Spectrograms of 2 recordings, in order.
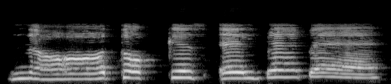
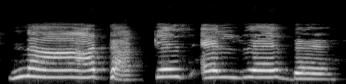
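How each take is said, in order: First: It is said in an old woman's voice. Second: It is said in a little boy's voice.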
